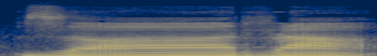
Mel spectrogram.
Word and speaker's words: زرارہ: مجھے زوا کہنا پڑا، زارا، رے اور ہے، زے پہ پیش الف رے اور ہے، زارا بن الف عین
